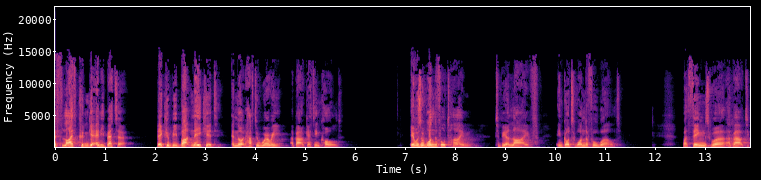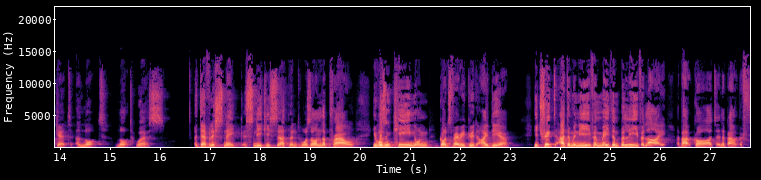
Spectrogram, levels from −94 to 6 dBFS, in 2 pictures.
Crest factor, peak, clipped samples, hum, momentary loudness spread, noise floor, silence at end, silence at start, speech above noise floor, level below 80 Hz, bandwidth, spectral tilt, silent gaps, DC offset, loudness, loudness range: 16 dB; 0 dBFS; under 0.1%; none; 13 LU; -89 dBFS; 0 s; 0 s; 73 dB; -58 dBFS; 15 kHz; -5 dB/octave; 6.43-6.71 s; under 0.1%; -17 LUFS; 6 LU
